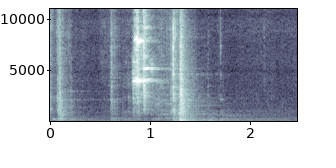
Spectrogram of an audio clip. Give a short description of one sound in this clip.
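A toaster oven door clanks shut.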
